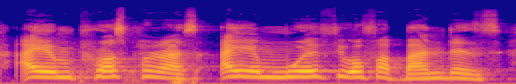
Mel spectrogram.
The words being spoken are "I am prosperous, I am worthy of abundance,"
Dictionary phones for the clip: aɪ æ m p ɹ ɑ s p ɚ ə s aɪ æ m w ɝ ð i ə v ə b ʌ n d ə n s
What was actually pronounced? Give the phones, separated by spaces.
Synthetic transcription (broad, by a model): aɪ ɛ m p ɹ ɑ s p ɚ ə s aɪ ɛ m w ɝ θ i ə f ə b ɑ n d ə n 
